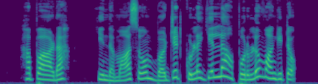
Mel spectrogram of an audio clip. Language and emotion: Tamil, happy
